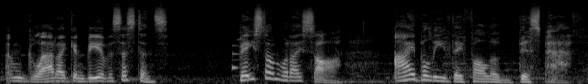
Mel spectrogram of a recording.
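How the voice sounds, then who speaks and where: A man's voice: a little high, very animated, unhurried, soft background music. A man voicing a shy, polite young man in a video game, hesitant and prone to stammering. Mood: explaining. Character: polite, shy young man who reads memories in ore.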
